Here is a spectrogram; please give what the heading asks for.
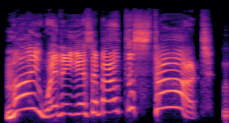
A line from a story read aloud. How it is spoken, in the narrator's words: Lady Olga screamed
